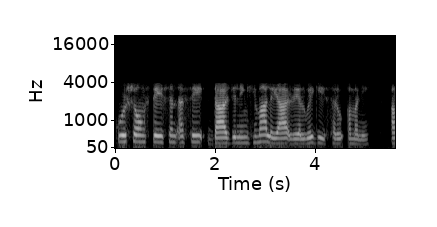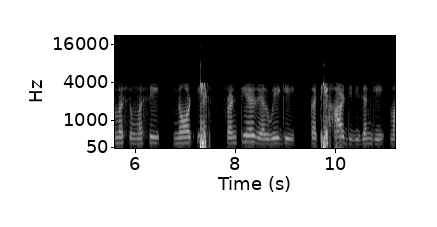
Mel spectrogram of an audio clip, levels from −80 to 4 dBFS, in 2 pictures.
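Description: Throughout the speech, the GSM full-rate codec rebuilds the voice from a vocal-tract model driven by a sparse, pulse-like excitation, which fits a 13 kbps stream. The reconstruction is coarse, so the voice has a plainly audible buzzy, gravelly roughness. The line band runs from about 300 Hz to 3.5 kHz, which leaves the sound thin and boxy, with no air above it.

From 7.3 to 7.52 s, and again from 9.72 to 10.16 s, GSM bit errors corrupt the decoder's filter, pitch and gain parameters. The damage points to a run of damaged frames in each stretch, with the second span lasting longer. The spectrum bends and the level jumps from frame to frame, so the speech breaks up into squawks, pops and gargling.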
